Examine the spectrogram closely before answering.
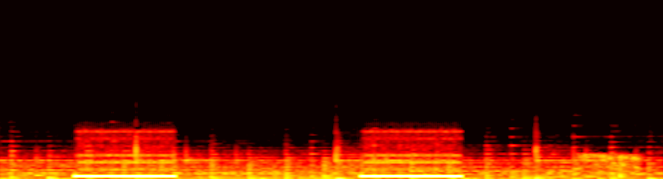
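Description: A telephone ringback tone sounds twice as a call is placed to an economics professor, each steady buzzing tone lasting about a second with a pause between, loud and clear over faint background noise.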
